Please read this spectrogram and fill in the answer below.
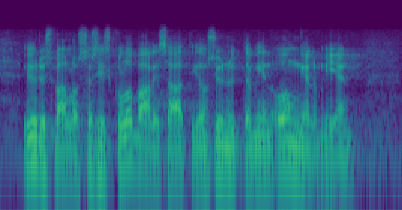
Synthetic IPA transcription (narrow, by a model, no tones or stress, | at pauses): ʔyhdysʋɑlːosːɑsiːsɡ̥lobɑːlisɑːt̪ionsynːyt̪ːæmienʔoŋːelmḭen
